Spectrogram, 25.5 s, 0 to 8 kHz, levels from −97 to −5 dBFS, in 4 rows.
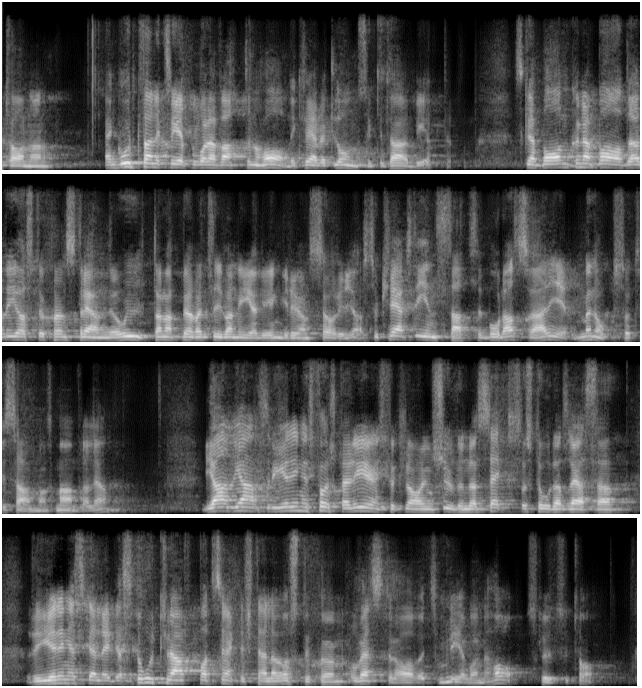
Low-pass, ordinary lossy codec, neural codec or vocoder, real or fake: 7.2 kHz; none; codec, 16 kHz, 2 kbps, X-Codec, HuBERT features, trained on general audio; fake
